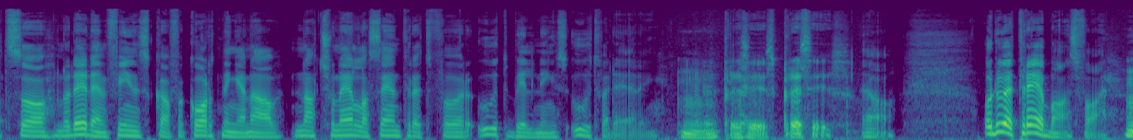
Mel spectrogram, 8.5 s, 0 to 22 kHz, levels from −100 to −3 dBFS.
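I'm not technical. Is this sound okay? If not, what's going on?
Yes, nothing stood out as a problem when listening to this recording.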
